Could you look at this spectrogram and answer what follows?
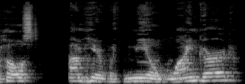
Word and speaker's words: Wengerd: here with Neil weingard am I saying your last name right it's close enough we got one guard Winegard Wenger it's it's and sometimes I even pronounce it differently it's uh it's all over the place but it's fine you're good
